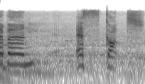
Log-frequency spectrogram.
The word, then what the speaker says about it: Eban Escott: Eban Escott. That's it. Yes. Eban Finally, Escott. my Asian students stop me from mispronouncing names because the whole running joke is me mispronouncing white names.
